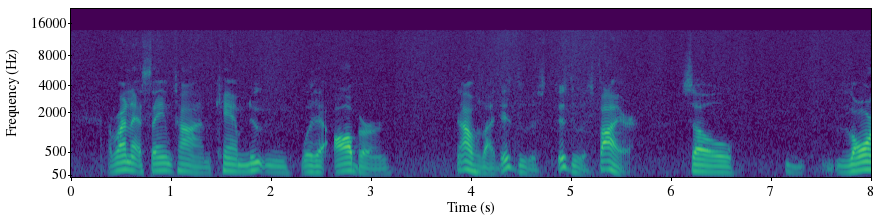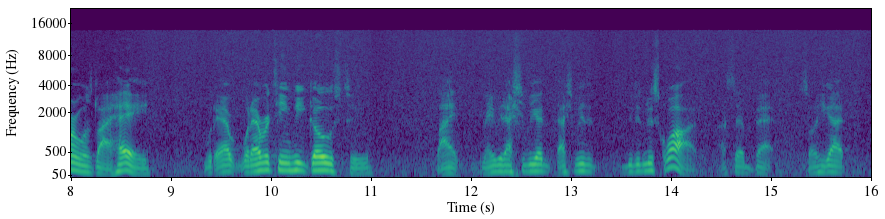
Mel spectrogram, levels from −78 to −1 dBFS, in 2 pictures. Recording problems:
hiss; noticeable; throughout; 15 dB below the speech

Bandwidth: 14 kHz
